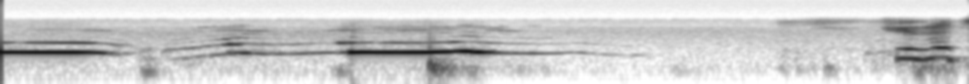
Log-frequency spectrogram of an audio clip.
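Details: Young pet Siberian husky howling: a smooth, sustained mid-pitched howl lasts about three seconds, wavering and rising slightly. A brief break follows, then a short, higher yelp-like sound near the end.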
